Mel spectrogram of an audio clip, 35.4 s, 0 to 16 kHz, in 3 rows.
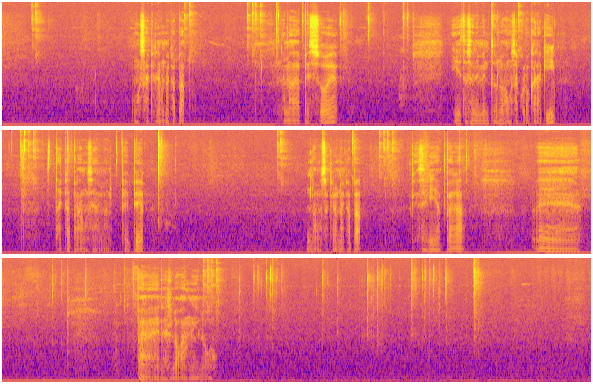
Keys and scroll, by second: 6.2 shift+s, 6.8 shift+o, 6.9 shift+e, 8.1 Return, 13.1 shift+p, 14.1 shift+p, 14.9 Return, 21.3 super+º, 24.6 super+Tab, 26.1 super+Tab, 28.6-32.5 typing, 33.0 Return.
